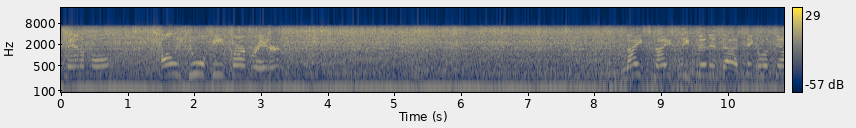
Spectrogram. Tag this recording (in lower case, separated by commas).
speech, vehicle, car, idling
